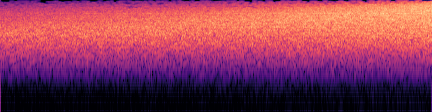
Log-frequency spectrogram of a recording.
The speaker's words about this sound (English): Another element that's incredibly important is white noise, which I've used a fair amount of, usually as little risers that transition us from one section to another.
